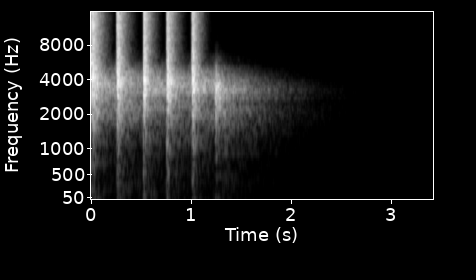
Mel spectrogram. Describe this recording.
Lever Push
knob, sfx, pull, lever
